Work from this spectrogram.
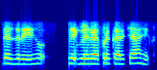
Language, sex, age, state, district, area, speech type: Marathi, female, 30-45, Maharashtra, Osmanabad, rural, conversation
